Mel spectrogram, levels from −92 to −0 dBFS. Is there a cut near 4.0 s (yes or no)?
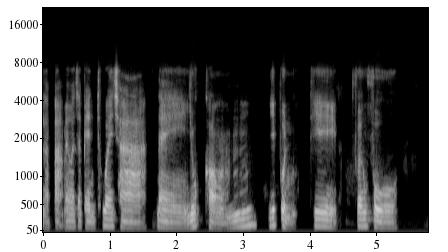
no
